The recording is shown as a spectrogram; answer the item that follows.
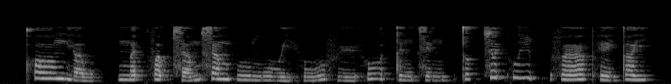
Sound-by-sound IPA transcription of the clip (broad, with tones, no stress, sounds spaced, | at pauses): kʰ ɔː˧ ŋ j ɐ˨˩ w | n̪ ɐ˨˥ t̚ f ɐ˧ p̚ s ɐ˨˥ m s ɐ˧ m p uː˨ ŋ w uː˨˩ j h uː˨˥ f yː˨ h uː˥ t̚ t̪ ɪ˧ ŋ t͡s ɪ˧ ŋ | t̪ ʊ˨ k̚ s ɵ˥ t̚ kʷ iː˥ p̚ | f œː˨˧ pʰ e˨˩ j t̪ ɐ˧ j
